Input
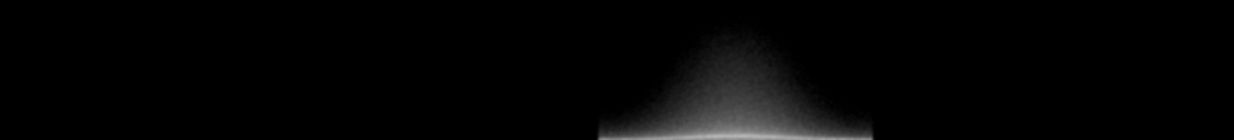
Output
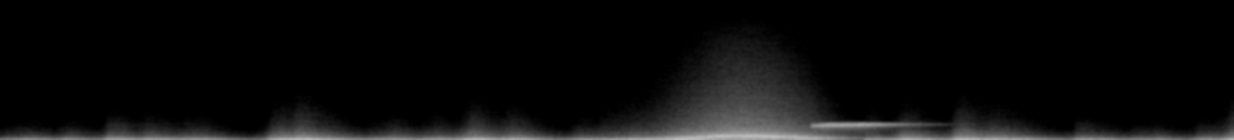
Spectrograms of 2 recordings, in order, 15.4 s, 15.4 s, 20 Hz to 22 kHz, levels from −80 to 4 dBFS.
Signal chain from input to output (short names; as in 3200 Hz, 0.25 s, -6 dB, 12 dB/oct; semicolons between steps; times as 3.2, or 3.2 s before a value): wind noise 110 Hz -23 dBFS; 10.13–10.8 inverted band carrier 2600 Hz; Schroeder reverb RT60 1.6 s, combs from 27 ms, DRR -5 dB; gain -4.5 dB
